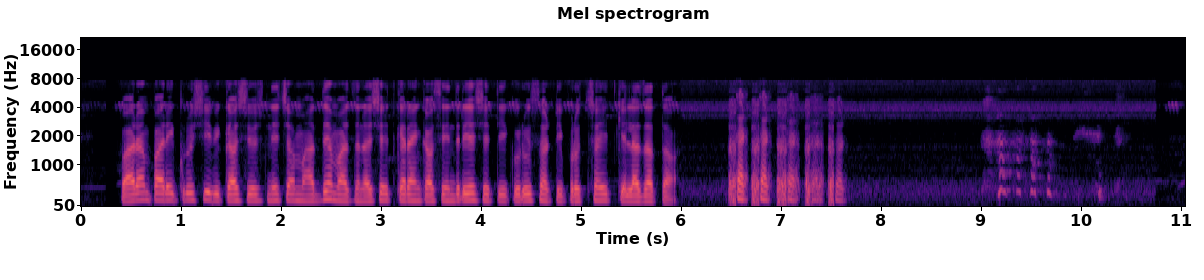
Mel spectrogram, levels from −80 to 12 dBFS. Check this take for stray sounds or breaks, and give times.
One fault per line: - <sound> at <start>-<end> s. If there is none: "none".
- laugh at 6.5-7.7 s
- laugh at 9.0-10.5 s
